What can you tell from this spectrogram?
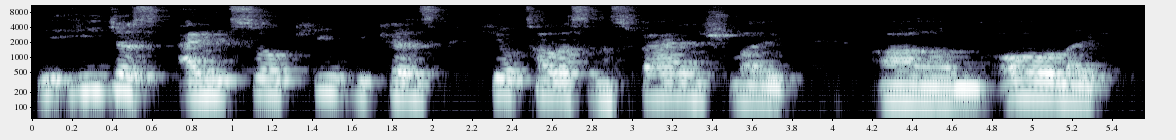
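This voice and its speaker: Young man, eager guest, higher-pitched, echoey room sound. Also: fairly even intonation, darkish tone. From United States. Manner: eager, talks in rushes with many restarts. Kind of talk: casual conversation. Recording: roomy echo.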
